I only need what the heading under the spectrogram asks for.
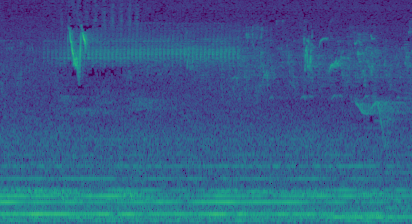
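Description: birds singing

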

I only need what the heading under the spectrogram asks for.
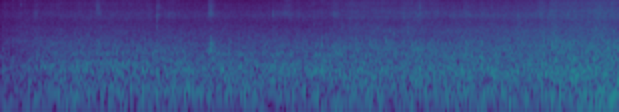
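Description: sea waves

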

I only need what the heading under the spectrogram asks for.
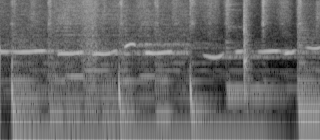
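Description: human whistling

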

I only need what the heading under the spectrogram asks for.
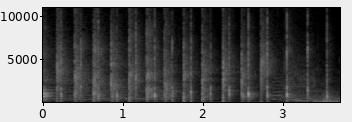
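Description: applause

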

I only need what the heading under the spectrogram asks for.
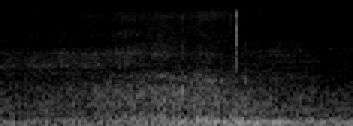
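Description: car passing by

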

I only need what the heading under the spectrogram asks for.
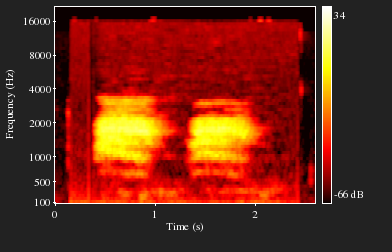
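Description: carrion crow cawing

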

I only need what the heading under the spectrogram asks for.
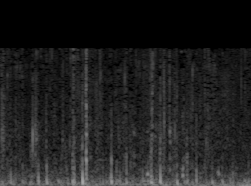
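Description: horse hooves galloping

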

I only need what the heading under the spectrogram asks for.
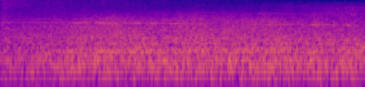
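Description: airplane engine in flight

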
